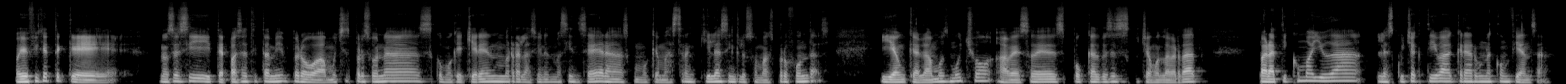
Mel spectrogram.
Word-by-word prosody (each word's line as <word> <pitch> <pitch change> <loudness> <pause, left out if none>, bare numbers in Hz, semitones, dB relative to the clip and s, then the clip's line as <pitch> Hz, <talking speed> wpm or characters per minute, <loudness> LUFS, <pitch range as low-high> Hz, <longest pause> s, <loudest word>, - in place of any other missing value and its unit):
Oye, 125 +1 +8
fíjate 160 +4 -1
que, 100 -5 +4 0.4
no 120 - 0
sé 140 +4 0
si 140 -1 +1
te 130 - 0
pase 135 - 0
a - - -4
ti 135 - -10
también, 135 +2 +1
pero 120 -6 +2
a 95 - +3
muchas 110 +9 -6
personas 140 0 0
como 110 -3 -6
que 110 -2 -3
quieren 125 +3 +1
relaciones 115 -2 -3
más 115 -1 -7
sinceras, 120 -1 0
como 110 -2 -8
que 105 - -6
más 100 +1 -5
tranquilas, 130 +1 0
incluso, 120 -2 -3
más 100 -1 -5
profundas. 130 +1 -2 0.5
Y 115 -1 +3
aunque 110 0 +1
hablamos 120 +6 +1
mucho, 160 +2 -2
a 110 - +2
veces, 120 +4 +1
pocas 120 -1 -1
veces 120 +2 -2
escuchamos 120 -4 -5
la 100 - -1
verdad, 125 +5 +1 0.5
¿para 125 -2 +7
ti 135 - -6
cómo 170 +6 -1
ayuda, 170 0 0
la 125 - -1
escucha 130 +3 -2
activa 140 +1 +1
a 140 - -1
crear 135 -1 +1
una 130 0 0
confianza? 125 -7 -3
125 Hz, 190 wpm, -24 LUFS, 115-135 Hz, 0.5 s, Oye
